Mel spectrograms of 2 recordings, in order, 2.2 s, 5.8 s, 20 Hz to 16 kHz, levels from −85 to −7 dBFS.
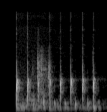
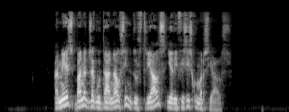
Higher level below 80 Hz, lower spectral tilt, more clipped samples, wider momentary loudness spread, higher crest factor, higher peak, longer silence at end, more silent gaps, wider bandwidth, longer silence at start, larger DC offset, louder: second, -74 dBFS vs -58 dBFS; about the same, -4.5 dB/octave vs -3.5 dB/octave; neither; second, 6 LU vs 13 LU; about the same, 22 dB vs 22 dB; second, -16 dBFS vs -2 dBFS; second, 0.15 s vs 1.25 s; neither; about the same, 11.5 kHz vs 11.5 kHz; second, 0.3 s vs 1.1 s; neither; second, -37 LUFS vs -21 LUFS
